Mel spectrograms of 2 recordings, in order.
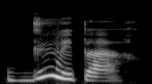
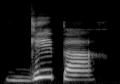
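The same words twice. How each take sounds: First: A u sound is heard after the g. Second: No u sound is heard after the g. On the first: The speaker calls it wrong. "on ne dit pas guépard" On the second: The speaker calls it right. "le U, on l'entend pas vraiment"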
